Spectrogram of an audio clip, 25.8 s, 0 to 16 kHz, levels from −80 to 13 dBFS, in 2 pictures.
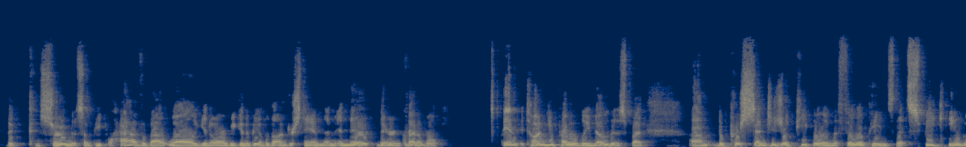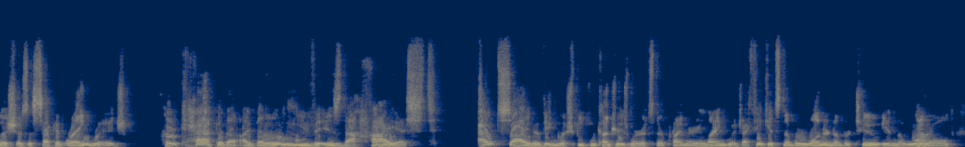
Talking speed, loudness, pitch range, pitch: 170 wpm, -19 LUFS, 95-120 Hz, 105 Hz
